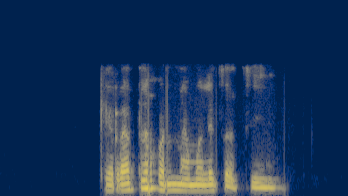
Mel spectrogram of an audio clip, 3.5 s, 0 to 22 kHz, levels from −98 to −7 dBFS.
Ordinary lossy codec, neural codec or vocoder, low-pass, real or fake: Opus, 16 kbps; none; 5.4 kHz; real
